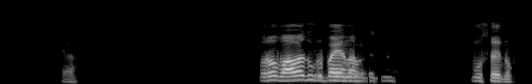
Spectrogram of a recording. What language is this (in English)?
Punjabi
